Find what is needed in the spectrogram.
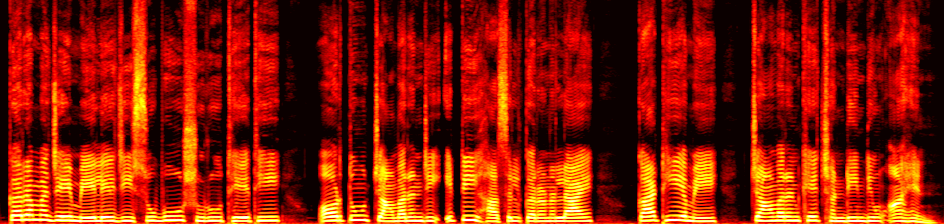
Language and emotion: Sindhi, neutral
